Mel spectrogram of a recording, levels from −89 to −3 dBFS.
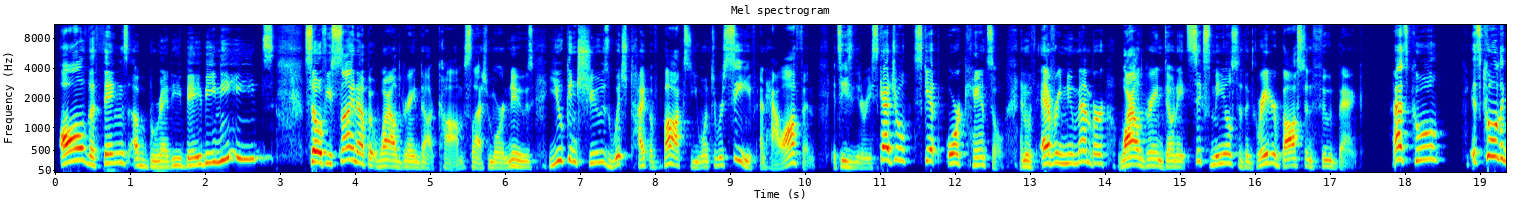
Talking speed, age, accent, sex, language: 180 wpm, 30-49, American, male, English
